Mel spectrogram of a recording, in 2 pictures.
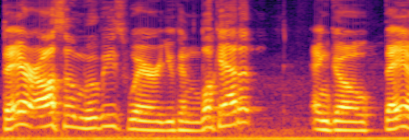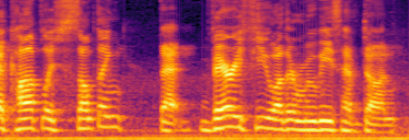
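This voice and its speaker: A man's voice: fairly high pitch, expressive, normal speed, pushed and bright. A man co-hosting a podcast in a casual, conversational style. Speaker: podcast co-host. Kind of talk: casual chat about movies and games.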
